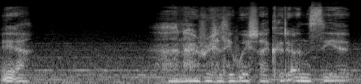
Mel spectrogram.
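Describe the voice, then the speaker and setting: An actress playing a grieving, guarded young tech expert in a video game, with slangy, clipped, weary phrasing. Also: female voice, deep voice, little pitch movement, slow pace. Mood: pained, subdued. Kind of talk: naturalistic video game acting. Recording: game dialogue under clear background music.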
